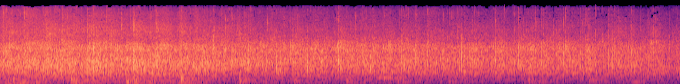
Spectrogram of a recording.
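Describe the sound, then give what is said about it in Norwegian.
A crowd claps steadily in sustained applause, a dense wash of many hands at fairly even loudness that tapers slightly toward the end, with no talking. “Applaus.”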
